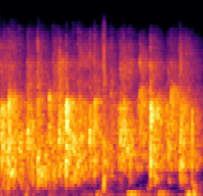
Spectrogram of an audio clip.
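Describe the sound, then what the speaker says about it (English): An audience claps at a public closing address, a dense patter of many hands that stays fairly loud for the full two seconds with no voices over it. "Let's give him a heart hand clap."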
